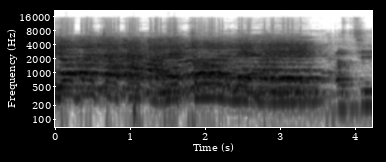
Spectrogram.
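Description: A large group of children singing a Hindi nursery rhyme together in chorus, fading out near the end.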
